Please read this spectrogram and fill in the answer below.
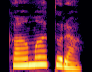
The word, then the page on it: ಗೋಮೂತ್ರ: gō mūtra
